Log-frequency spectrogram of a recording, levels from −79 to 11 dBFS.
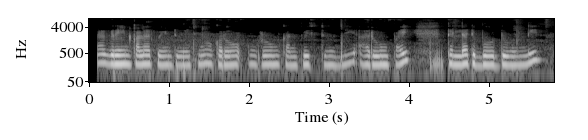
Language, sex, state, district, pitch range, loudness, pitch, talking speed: Telugu, female, Telangana, Mahabubabad, 195-215 Hz, -16 LUFS, 205 Hz, 175 wpm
